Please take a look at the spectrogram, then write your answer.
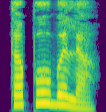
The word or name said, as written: ತಪೋಬಲ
